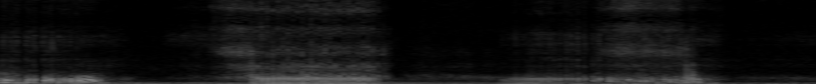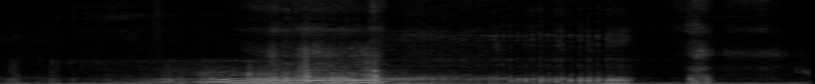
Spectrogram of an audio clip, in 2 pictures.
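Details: Snoring from three sleeping pugs: loud, rough, rattling snores overlapping in uneven bursts with snorting breaths, typical of flat-faced breeds.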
